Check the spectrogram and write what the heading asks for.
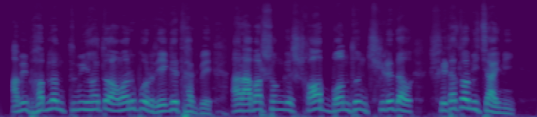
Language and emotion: Bengali, fearful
